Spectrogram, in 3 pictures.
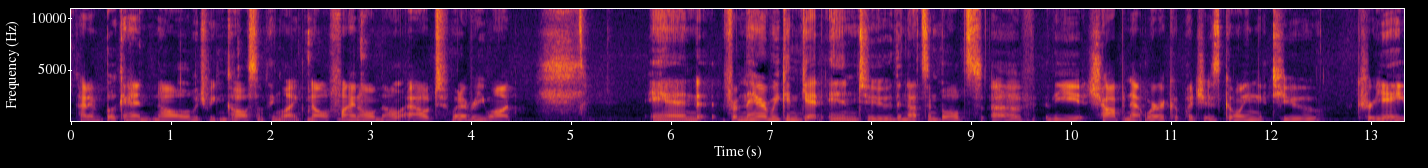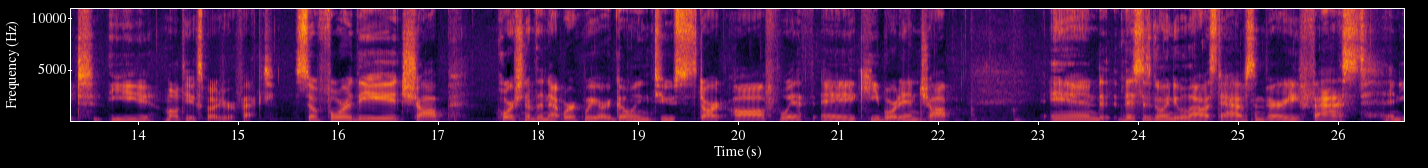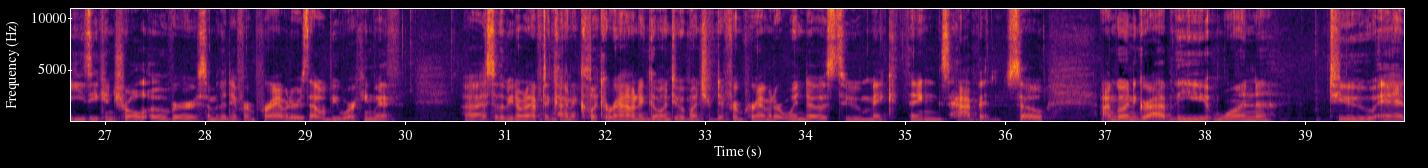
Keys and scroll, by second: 1.4-2.7 typing, 2.8 Return, 20.0 Tab, 20.8 Tab, 21.3-23.1 typing, 39.0 2, 39.8 3.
